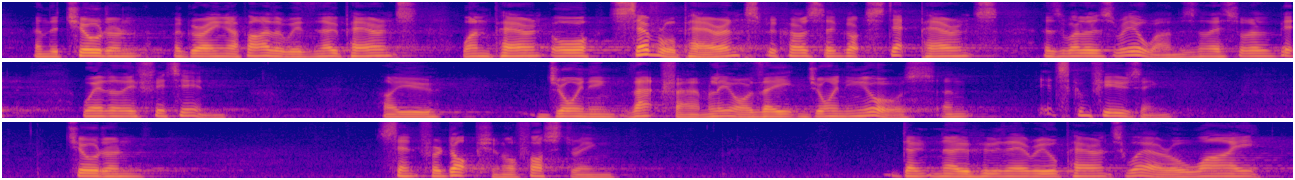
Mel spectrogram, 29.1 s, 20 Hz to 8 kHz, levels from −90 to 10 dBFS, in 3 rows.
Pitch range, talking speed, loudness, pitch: 125-150 Hz, 130 wpm, -24 LUFS, 140 Hz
